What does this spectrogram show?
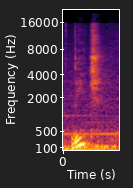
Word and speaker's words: lich: the soul of a lich. Oh, I hate those things. A lich, or leech? Lick. I think it's pronounced lick.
